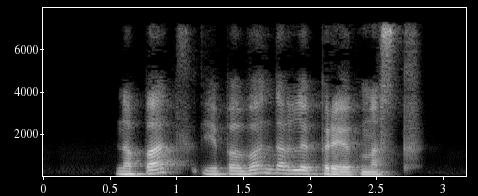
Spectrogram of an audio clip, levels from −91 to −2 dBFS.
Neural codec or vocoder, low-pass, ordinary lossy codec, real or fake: codec, 24 kHz, 0.9 kbps, WavTokenizer, large speech release; 7.2 kHz; MP3, 48 kbps; fake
